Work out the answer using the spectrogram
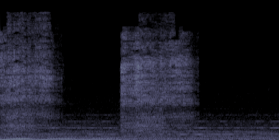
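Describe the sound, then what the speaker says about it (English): Two short hissing bursts of an odd-smelling pheromone spray applied to armpits in the video game Disco Elysium, close and clear over a low ambient hum. "He does you with the odd smelling spray, a double helping as you present your other armpit"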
